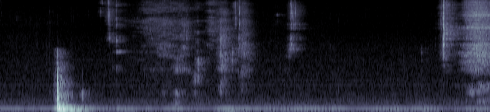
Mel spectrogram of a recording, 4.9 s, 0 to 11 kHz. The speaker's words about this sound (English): So it's got blackberries, sweet basil from my garden, obviously you put simple syrup in there, and then lemon juice, and then 2 ounces of bourbon. And so we're going to take our first sip right now.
